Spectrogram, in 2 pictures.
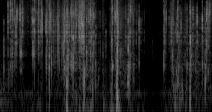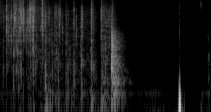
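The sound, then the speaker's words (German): A chocolate bar, already a little soft because it is too warm that day, is broken inside its wrapper: about six seconds of dense, crisp foil crinkling with a short pause midway, then quiet and one sharp click near the end. “Man hört es nicht so ganz genau, weil die Schokolade anscheinend schon ein bisschen weich geworden ist.”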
